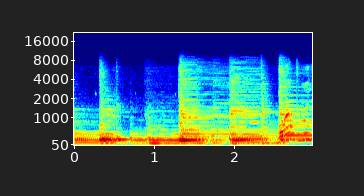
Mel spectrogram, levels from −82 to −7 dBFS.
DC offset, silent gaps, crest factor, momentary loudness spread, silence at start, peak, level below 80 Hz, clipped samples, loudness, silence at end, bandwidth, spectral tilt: under 0.1%; none; 14 dB; 7 LU; 0 s; -2 dBFS; -48 dBFS; under 0.1%; -16 LUFS; 0 s; 9.2 kHz; -7 dB/octave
